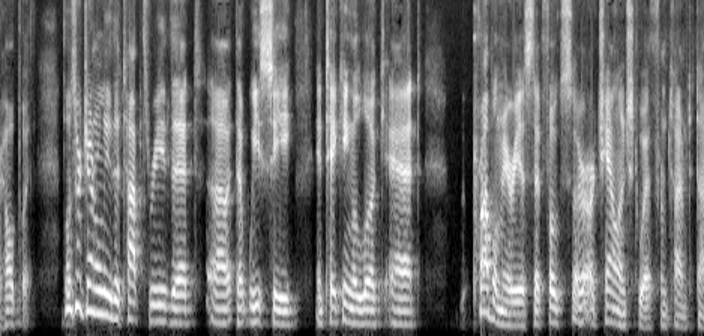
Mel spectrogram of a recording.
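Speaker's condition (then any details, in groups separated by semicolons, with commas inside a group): No condition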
